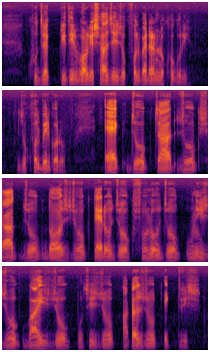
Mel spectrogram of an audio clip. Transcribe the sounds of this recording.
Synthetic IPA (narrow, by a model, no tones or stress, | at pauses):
kʰud̪ɾakɾit̪iɾbɔɾɡeʃad͡ʑed͡ʑokfolpɛʈanlokʰːok̬oɾḭ | d͡ʑokfolbeɾkɔɾo̰ | ɛkd͡ʑoɡt͡ɕaɾd͡ʑoɡʃat̪̚d͡ʑoɡd̪ɔʃd͡ʑoɡt̪ɛɾod͡ʑoɡʃolod͡ʑoɡuniʃd͡ʑoɡbaiʃd͡ʑoɡ̚pot͡ɕiʃd͡ʑoɡ̚ | a̰ʈaʃd͡ʑoɡek̚t̪ɾiʃ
